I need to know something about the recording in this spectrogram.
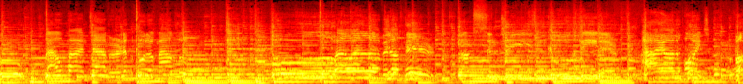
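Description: Bluegrass band playing: mandolin and acoustic guitar plucking over an upright bass that steps from note to note.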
